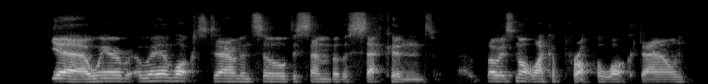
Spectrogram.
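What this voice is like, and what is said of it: Congested voice from a cold. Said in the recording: “I've got a bit of a cold”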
